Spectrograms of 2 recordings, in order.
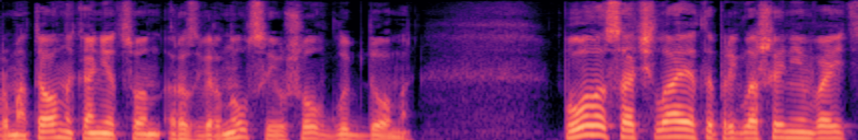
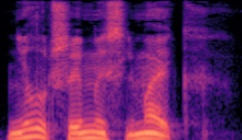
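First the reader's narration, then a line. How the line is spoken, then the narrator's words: Soft. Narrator (Russian): мягко проговорила Пола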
